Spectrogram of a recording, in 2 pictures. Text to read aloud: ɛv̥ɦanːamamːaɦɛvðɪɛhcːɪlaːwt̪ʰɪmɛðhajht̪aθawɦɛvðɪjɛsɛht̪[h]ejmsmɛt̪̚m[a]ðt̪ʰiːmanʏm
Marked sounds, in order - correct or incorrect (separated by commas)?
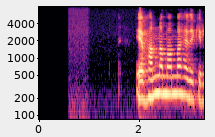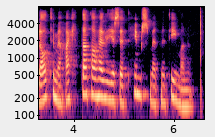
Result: correct, incorrect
